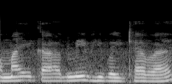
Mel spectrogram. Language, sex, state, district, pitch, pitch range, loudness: Bhojpuri, female, Uttar Pradesh, Gorakhpur, 165 Hz, 160-175 Hz, -15 LUFS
